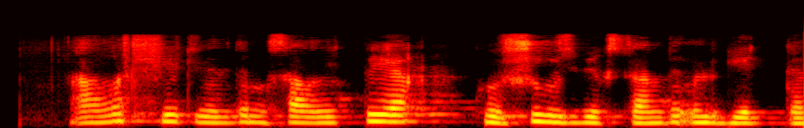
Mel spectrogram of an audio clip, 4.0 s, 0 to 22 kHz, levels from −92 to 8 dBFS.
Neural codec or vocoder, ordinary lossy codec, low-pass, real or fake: codec, 44.1 kHz, 2.6 kbps, SNAC; none; 7.2 kHz; fake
